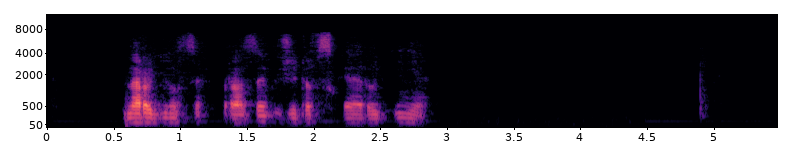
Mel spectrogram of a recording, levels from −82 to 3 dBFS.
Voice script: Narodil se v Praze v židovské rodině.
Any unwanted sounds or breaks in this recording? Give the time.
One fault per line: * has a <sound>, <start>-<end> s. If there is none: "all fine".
all fine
